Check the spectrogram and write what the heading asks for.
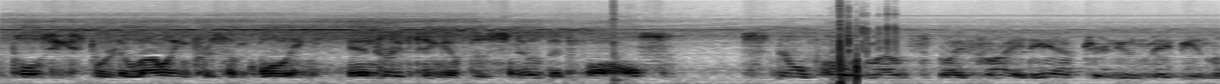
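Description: NOAA Weather Radio broadcast from a Midland weather alert radio's small speaker: a thin, band-limited synthesized voice reading out a winter storm watch, with one sharp knock about four seconds in.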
